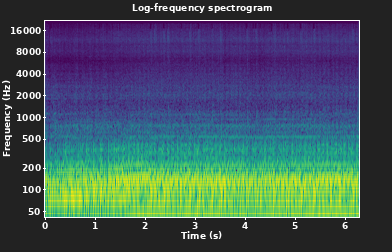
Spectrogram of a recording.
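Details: 2005 Subaru Legacy GT with the EJ255 engine: a loud, lumpy run with a choppy, stumbling beat instead of an even pulse. Engine misfire, cause unknown.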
